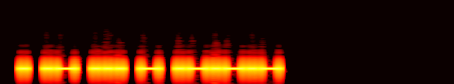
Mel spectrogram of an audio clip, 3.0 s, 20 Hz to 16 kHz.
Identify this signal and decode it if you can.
Morse code, heard as a keyed tone, about 29 wpm, 700 Hz. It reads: EAST.
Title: Sentences from Top 1000 Words - Review Part 3 - 30wpm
